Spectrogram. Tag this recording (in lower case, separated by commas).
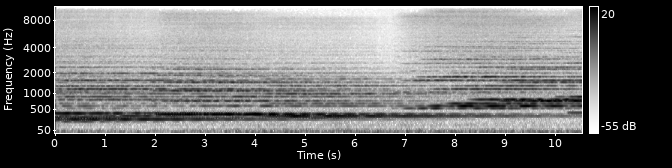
music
